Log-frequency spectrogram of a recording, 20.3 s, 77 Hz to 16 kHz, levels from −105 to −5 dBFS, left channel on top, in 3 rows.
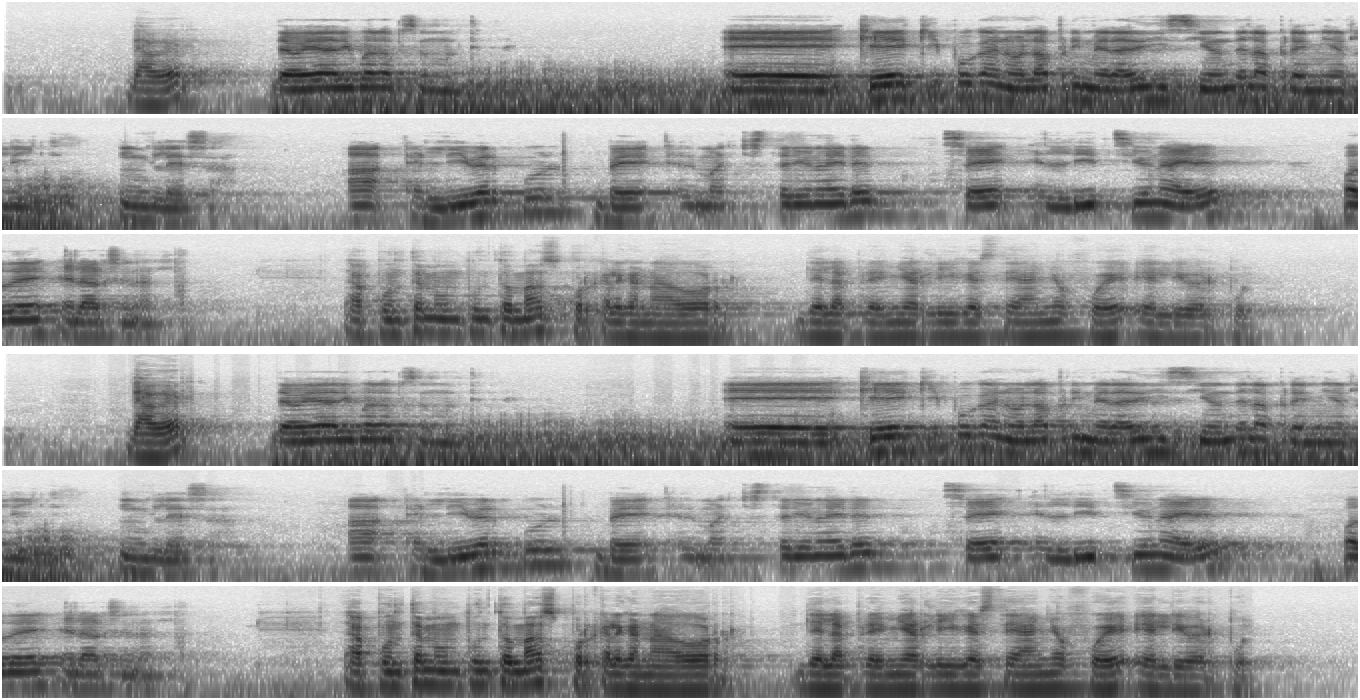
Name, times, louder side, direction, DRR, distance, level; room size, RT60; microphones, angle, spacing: voice 1, 0.6-1.0 15.3-17.2 17.5-19.8, right 5 dB, 85° right, 0.8 m, -26 dB
sound 1, 1.3-7.1, equal, 5° right, 2.0 m, -30 dB
voice 2, 1.4-2.5 3.6-7.0 7.4-7.9 8.5-11.2 11.5-12.9 13.5-14.4, left 2 dB, 25° left, 1.4 m, -25 dB
29.5 x 20.5 x 6.7 m
head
